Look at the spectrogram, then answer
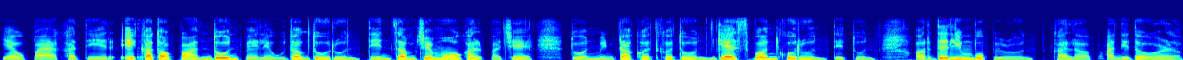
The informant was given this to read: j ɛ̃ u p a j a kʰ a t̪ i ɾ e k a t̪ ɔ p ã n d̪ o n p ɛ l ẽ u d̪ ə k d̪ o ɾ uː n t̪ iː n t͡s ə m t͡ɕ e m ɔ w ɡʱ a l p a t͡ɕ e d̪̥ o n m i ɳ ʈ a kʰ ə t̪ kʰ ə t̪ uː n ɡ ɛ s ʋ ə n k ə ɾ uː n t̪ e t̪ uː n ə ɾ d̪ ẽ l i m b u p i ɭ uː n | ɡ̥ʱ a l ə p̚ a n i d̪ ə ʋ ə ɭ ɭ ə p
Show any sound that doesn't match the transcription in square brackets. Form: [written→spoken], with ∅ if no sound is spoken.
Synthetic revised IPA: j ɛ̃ u p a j a kʰ a t̪ [i→iː] ɾ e k a t̪ ɔ p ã n d̪ o n p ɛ l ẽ u d̪ ə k d̪ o ɾ uː n t̪ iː n t͡s ə m t͡ɕ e m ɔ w ɡʱ a l p a t͡ɕ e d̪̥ o n m i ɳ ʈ a kʰ ə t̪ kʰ ə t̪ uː n ɡ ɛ s ʋ ə n k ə ɾ uː n t̪ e t̪ uː n ə ɾ d̪ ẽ l i m b u p i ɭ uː n | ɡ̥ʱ a l ə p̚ a n i d̪ ə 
